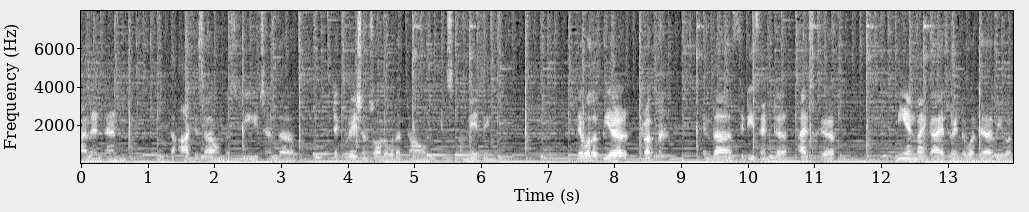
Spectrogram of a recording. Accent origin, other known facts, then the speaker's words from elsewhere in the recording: Delhi, India; moved away as an adult; now in Galway, Ireland; I'm from Delhi.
